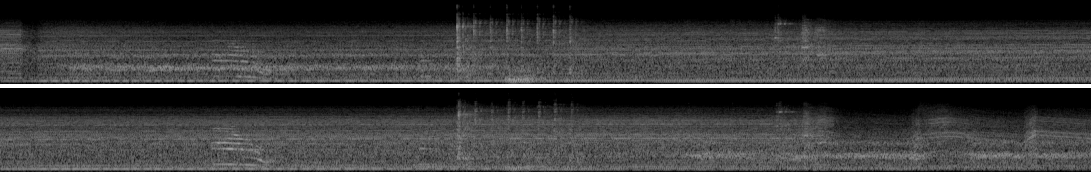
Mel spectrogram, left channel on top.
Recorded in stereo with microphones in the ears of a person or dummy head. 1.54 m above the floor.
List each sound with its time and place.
2.0 s a cat meowing: 35° right (ahead or behind), 1.7 m; by 4.3 s 65° right (ahead or behind), 2 m
4.4 s a crack: 45° left (ahead or behind), 7 m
